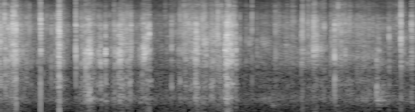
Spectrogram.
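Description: Crinkling and rustling of clear plastic packaging being handled and pulled off a small hard plastic toy gift box, with many sharp clicks. Dense for the first two seconds or so, then sparser and quieter.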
